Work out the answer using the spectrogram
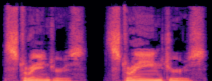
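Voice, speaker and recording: A man's voice: fairly low pitch, big pitch swings, extremely slow, a bit bright, breathy edge, no room sound, heavily acted. A man voicing a grumpy female gray parrot who squawks threats in an audiobook. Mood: agitated. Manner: squawking, menacing. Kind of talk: audiobook character voice.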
